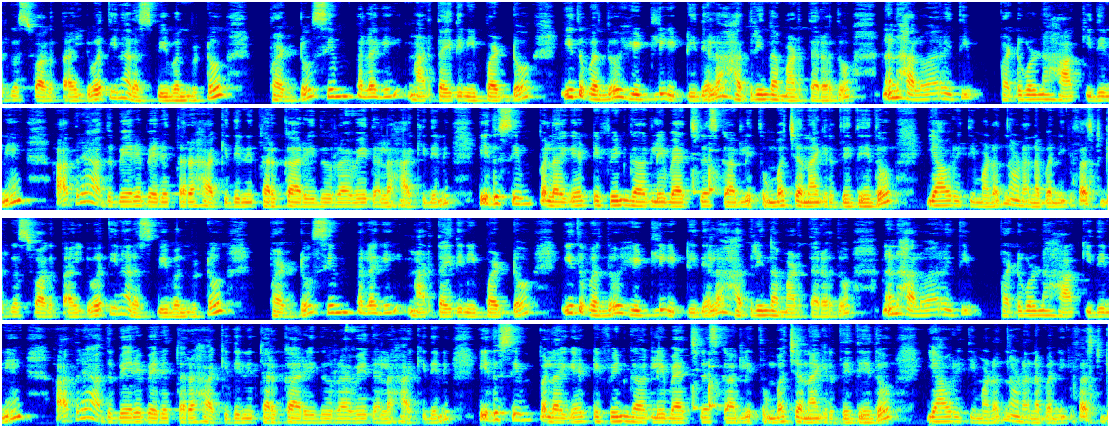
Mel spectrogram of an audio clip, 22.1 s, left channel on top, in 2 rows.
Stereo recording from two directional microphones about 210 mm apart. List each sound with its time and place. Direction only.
0.1 s speech: centre (ahead or behind)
